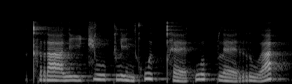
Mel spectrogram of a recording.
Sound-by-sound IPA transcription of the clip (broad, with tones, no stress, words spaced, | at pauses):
kʰraː˧liː˧ t͡ɕuː˧kli˨˩nkʰwɯ˦˥k̚ pʰɛː˩˦kwo˥˩k̚plɛː˨˩ ru˩˦a̯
